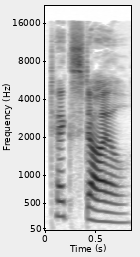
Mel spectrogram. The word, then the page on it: textile: tékstail; テクスタァイゥ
